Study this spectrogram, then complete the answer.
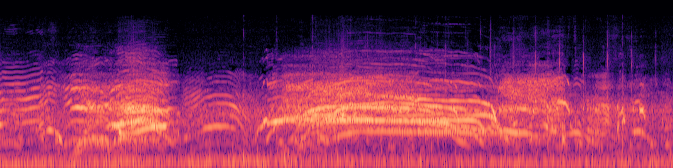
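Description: A group of girls cheers and shouts together.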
